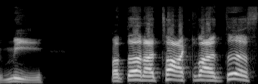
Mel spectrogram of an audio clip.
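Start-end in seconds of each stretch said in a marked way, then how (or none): 1.1-2.6 put-on cowboy voice, much higher, louder. Game master showing players how an NPC sounds: Meatball the Cowboy voice. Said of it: "you're talking to Meatball the Cowboy".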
